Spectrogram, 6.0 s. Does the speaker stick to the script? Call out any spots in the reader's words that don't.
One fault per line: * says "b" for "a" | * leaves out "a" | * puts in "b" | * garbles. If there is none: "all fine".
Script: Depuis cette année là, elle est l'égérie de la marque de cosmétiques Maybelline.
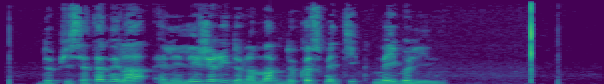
all fine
